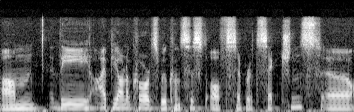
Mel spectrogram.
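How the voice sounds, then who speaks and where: With a German accent, a man talks at a very slow pace and medium pitch. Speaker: app developer. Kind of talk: software tutorial. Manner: halting, with many fillers.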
